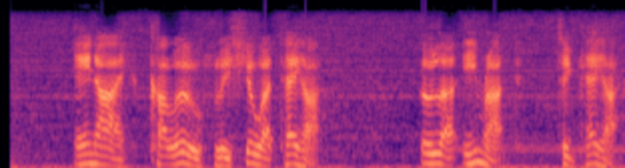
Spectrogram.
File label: voice, hebrew language; Psalm 119:123; aynai kaloo leeshoo'a'teyha, oo'le eemrat tseedkeyha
